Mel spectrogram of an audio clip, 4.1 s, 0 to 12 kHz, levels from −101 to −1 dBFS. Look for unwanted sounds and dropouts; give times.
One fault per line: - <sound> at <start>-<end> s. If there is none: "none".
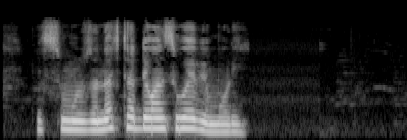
none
